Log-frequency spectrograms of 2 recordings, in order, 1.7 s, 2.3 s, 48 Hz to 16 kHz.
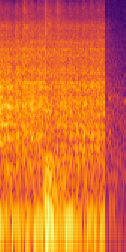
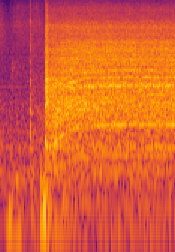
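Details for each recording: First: BMW 135i, flood-damaged, sat in a junkyard 8 years, supposedly 11,000 miles. After spark plugs and coil packs refitted it cranks about 1.5 s with steady starter churning but never fires. Fuel gauge bottomed out; owner suspects no fuel or fuel pump. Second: Flood-damaged BMW 135i that sat 8 years in a junkyard, cranked with the coils out to check for water in the cylinders: after a click the starter spins it evenly with no binding. The engine turns freely and isn't seized.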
